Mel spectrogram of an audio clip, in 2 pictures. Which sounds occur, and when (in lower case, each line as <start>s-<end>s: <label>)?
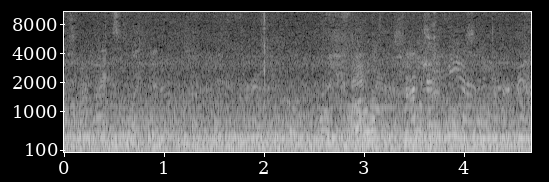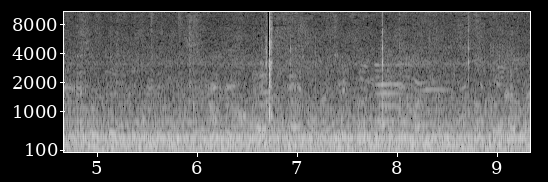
0.0s-1.4s: speech
0.0s-9.3s: aircraft
0.0s-9.3s: conversation
1.8s-4.9s: speech
1.9s-2.0s: tick
5.4s-9.3s: speech
6.6s-6.8s: tick
7.8s-7.9s: tick
8.6s-8.8s: tick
